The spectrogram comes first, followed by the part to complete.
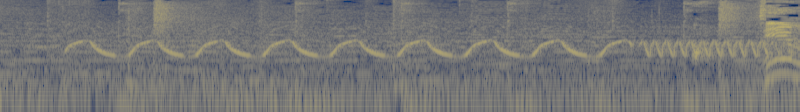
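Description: Police car siren in yelp mode, its pitch sweeping up and down about three times a second, switching to a much faster warble about three seconds in.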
